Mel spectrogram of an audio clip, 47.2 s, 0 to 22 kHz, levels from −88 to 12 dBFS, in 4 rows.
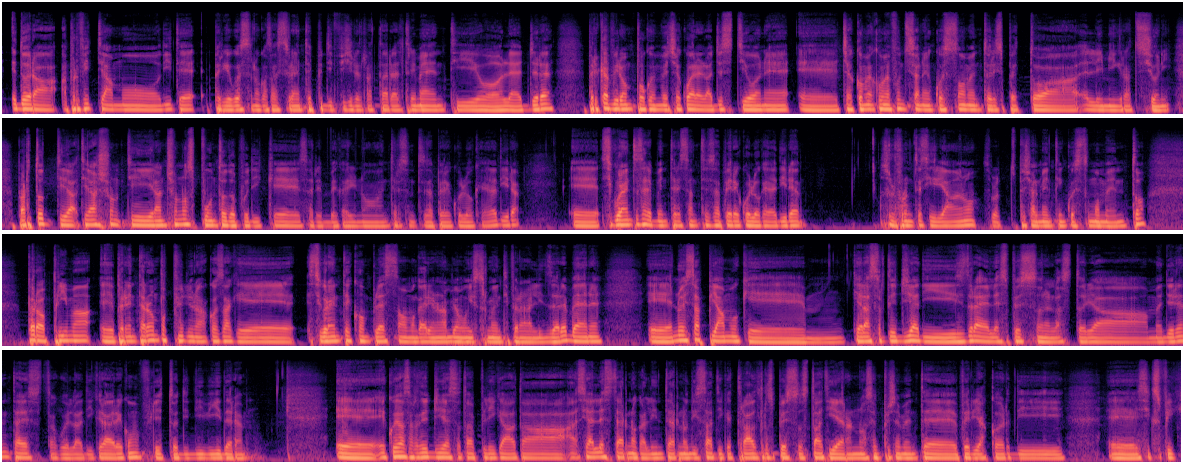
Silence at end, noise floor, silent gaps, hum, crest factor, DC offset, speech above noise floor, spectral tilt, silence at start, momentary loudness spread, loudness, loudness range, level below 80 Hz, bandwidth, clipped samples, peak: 0.05 s; -47 dBFS; none; none; 12 dB; under 0.1%; 32 dB; -7 dB/octave; 0.1 s; 7 LU; -17 LUFS; 3 LU; -36 dBFS; 14.5 kHz; under 0.1%; -4 dBFS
